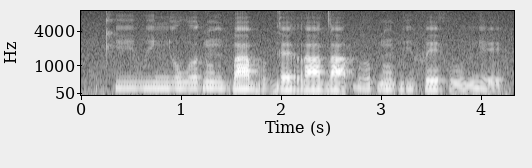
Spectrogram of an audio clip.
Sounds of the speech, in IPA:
kʰ iː˦ β i˦ ɲ ʊ˦ w ʊ˦ ɗ ũ˦ ɡ͡b a˦ b ʊ˨ ɡ ɛ˦ r a˦ d a˦˨ ɓ ʊ˨˦ ɓ ũ˦ ɓ i˦ f e˦ h uː˨ ɲ e˦˨

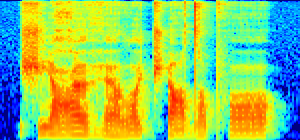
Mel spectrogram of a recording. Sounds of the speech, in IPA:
ʃ i˥˧ ʕ ɜ˥˧ ɦ ɛ˧˩ lˠ ʏ˥˧ t͡ʃʼ ɜ˧˩ dˤ ə˩˧ pʰ ɔ˧

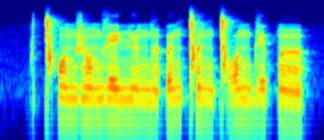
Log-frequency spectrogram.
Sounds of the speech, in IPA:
ǀʰ ɔ̃ n ʒ ɔ̃ n z e nʲ ɔ̃ n d ə̃ ʔ ə n ǀ ə̃ n ɡ͡ǀ ɔ n d e p ə̃

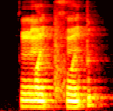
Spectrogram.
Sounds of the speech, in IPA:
ŋʷ ĩ p xʷ ĩ p

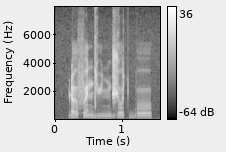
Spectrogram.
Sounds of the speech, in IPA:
ɽ ɤ˦ f ə˦ n d y˨ n d͡ʒ o˦ t b o˧

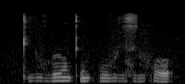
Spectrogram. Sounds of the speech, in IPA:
kʼ i̤ v ṳ ɹ õ kʼ ĩ v p u v i̤ s i̤ v f o

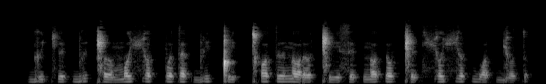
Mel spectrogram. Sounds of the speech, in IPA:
ɡ ɯ˩˧ cʰ ɨ˩˧ t b ɨ˥ ǁ ɤ˩ m ɔ˥ ç ɔ˧ t p ɤ˧ t ɐ˩ t b i˥ ǃ i˩˧ t ǀʰ ɔ˥ t ɯ˥ n ɔ˩ ɾ ɤ˥ ǁ i˩˧ s ɨ˩˧ t n ɔ˥ t ɾ o˥ ǁ ɨ˩˧ t ç ɔ˥ ç ɤ˥ t b ɔ˩˧ t ɟ o˩˧ t

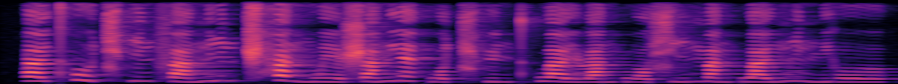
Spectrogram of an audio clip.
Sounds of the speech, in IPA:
a˨˦ ɪ̯ t̪ʰ o˥˨ ʊ̯ t͡ɕʰ i˨˦ n f ä˨˩ n̪ i˦ n ʈ͡ʂʰ a˥˨ n n̪ w e˨˩ ɪ̯ ʂ ä˨˦ n̪ j ɛ˥˨ k w ɔ˩ t͡ɕʰ y˨˩ n t̪ʰ w a˥˨ ɪ̯ ɻ a˨˦ n p w ɔ˨˩ ɕ i˨˦ m a˥˨ n p w a˦ ɪ̯ m i˥˨ n n̪ j o˨˩ ʊ̯

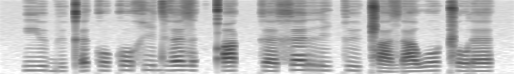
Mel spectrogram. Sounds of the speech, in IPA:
j y˦˨ b y˨ kʼ ɛ˦ k o˧ k o˦ x i˦ dʱ ɛ˦ z | qʼ a˦ kː ɛ˧ x ɛ˦ r i˧ k y˦˨ ǁ a˨ z ɾ a˧ w o˦ ǁ o˧ ɾ ɛ˧

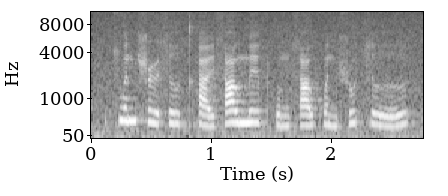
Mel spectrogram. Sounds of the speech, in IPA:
t͡s w ə˥ n ʂ ɻ̩˧˥ s ɹ̩˧˥ kʰ a˨˩ ɪ̯ s ɑ˥˧ ʊ̯ m e˥˩ ɪ̯ pʰ ʊ˨˩ ŋ s ɑ˧˥ ʊ̯ p ə˨˩ n ʂ u˥ t͡s ɹ̩˨˩˦

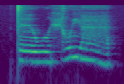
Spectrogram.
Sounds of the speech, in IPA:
t eː w u ç o̤ j æ̤

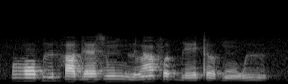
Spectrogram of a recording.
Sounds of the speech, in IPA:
ɣ ɔ˦ ɓ ɨ˦ h a˧ d ɛ˧ z ũ˧ ŋ ɨ˨ l ã˦ f ə˧ ɡ͡b e˨˦ t ə˨ ɓ ũ˨ w ɨ˦˨

